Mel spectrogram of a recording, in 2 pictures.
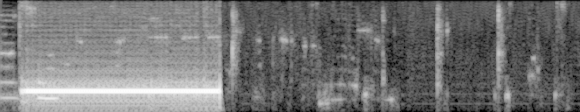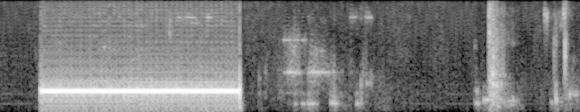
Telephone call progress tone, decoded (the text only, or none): ringback tone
